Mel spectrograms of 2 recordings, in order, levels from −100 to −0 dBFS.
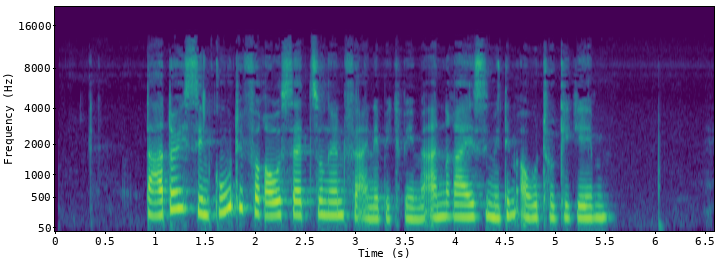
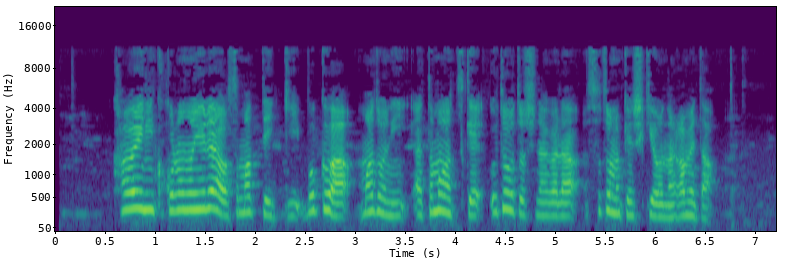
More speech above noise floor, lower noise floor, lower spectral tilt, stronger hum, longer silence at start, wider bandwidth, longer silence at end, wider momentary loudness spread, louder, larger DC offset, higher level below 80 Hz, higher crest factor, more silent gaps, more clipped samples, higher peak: first, 47 dB vs 35 dB; first, -69 dBFS vs -63 dBFS; first, -6 dB/octave vs -4 dB/octave; neither; first, 0.9 s vs 0.6 s; about the same, 12.5 kHz vs 11.5 kHz; first, 1.05 s vs 0.65 s; second, 8 LU vs 11 LU; first, -23 LUFS vs -28 LUFS; neither; first, -66 dBFS vs -74 dBFS; about the same, 20 dB vs 22 dB; neither; neither; first, -4 dBFS vs -8 dBFS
